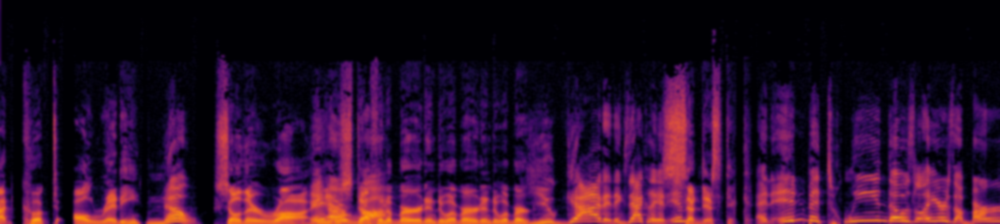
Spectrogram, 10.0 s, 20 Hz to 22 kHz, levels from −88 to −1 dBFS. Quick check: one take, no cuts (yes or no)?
no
